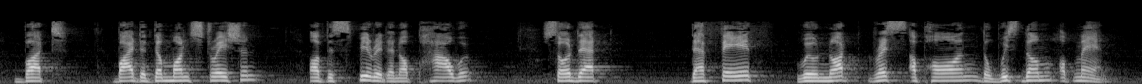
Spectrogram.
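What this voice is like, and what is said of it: Non-native English accent. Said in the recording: “I don't know all the English words ... I have accent ... I don't speak fluently like many local pastors here”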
